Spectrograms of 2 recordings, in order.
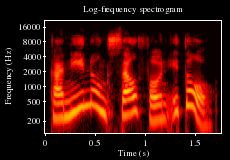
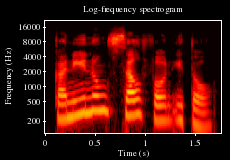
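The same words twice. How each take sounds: First: Kanino and ang merge and na is dropped. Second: Kanino and ang merge and na is dropped.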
